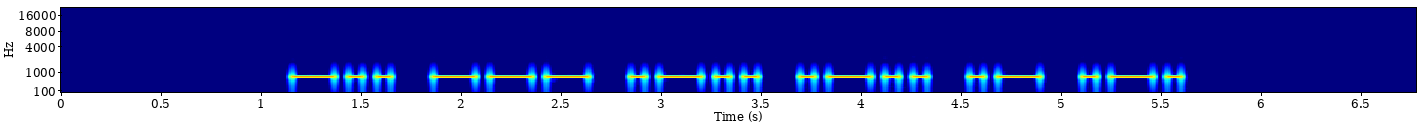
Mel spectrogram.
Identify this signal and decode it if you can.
Morse code, heard as a keyed tone, about 17 wpm, 700 Hz. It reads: DOLLAR
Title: Multi-letter Phonemes Repeated 3x 17wpm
